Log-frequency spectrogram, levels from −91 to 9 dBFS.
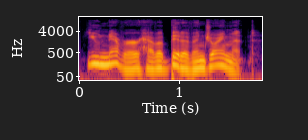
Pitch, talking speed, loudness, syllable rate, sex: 130 Hz, 230 wpm, -15 LUFS, 6.0 syllables/s, male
